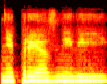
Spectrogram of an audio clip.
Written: nepriaznivý

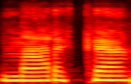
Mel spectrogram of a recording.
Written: Marka

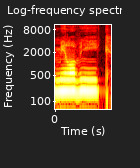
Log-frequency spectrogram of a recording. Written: milovník

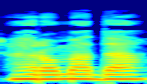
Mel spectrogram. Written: hromada

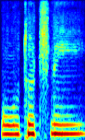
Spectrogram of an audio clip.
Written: útočný

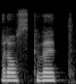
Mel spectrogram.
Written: ROZKVET

